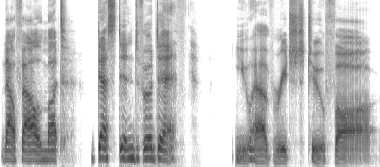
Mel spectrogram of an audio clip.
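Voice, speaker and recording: A woman voicing a menacing game god who pronounces doom in a slow, drawn-out, ominous way. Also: low voice, sing-song, gravelly, no room sound, studio quality, heavily acted. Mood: ominous threat. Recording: music behind the voice.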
